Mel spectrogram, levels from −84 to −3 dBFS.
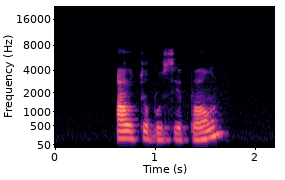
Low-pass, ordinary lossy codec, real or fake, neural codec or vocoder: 19.8 kHz; none; fake; vocoder, 48 kHz, 128 mel bands, Vocos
